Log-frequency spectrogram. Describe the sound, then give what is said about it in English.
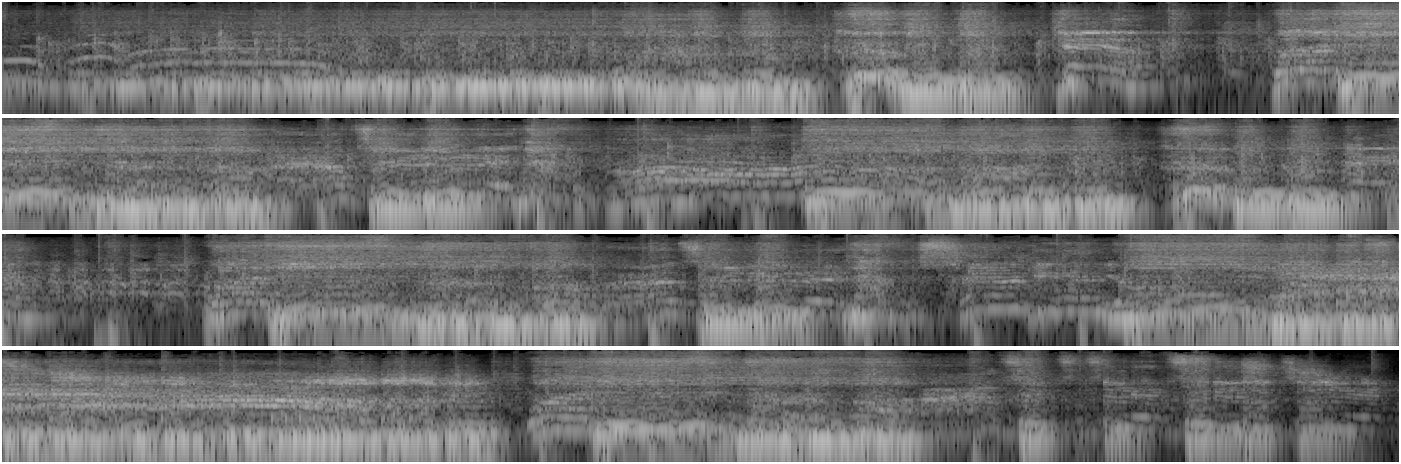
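A band plays a loud, steady live instrumental intro as the show starts, with a driving drum beat and thick bass, running continuously for the whole stretch while scattered crowd whoops and shouts come through. “Here they are, ….”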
